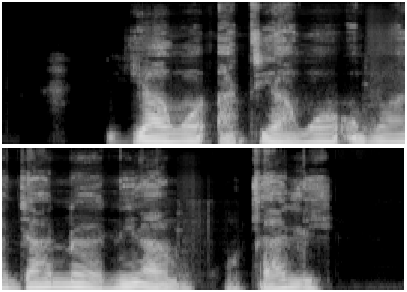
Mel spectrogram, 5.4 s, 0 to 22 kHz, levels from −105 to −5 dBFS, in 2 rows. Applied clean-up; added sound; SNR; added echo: neural mask model DeepFilterNet 3.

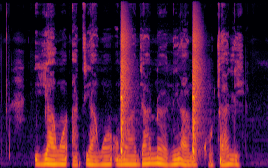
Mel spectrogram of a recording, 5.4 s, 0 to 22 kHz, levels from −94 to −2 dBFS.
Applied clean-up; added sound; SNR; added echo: none; Snare drum; 0 dB; none.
